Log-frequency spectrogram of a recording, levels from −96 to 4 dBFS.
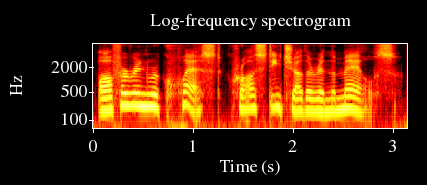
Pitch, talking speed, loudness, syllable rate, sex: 195 Hz, 170 wpm, -17 LUFS, 4.4 syllables/s, female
